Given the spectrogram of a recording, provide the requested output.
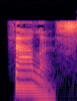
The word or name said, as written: thallous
